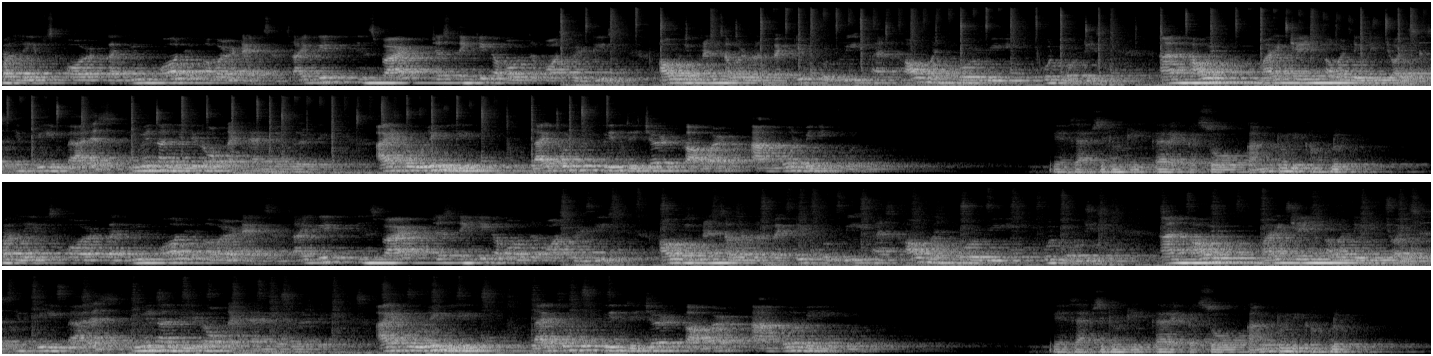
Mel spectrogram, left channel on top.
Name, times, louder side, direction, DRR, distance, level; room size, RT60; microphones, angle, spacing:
voice 1, 0.0-6.2 6.6-11.2 11.6-17.6 18.0-23.0, equal, 30° left, -1 dB, 0.9 m, -24 dB
sound 1, 5.6-20.6, left 2 dB, 85° left, 0.8 m, -39 dB
voice 2, 24.8-27.7, equal, ahead, -4 dB, 0.4 m, -28 dB
4.8 x 4.7 x 5.5 m, 2.2 s
head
